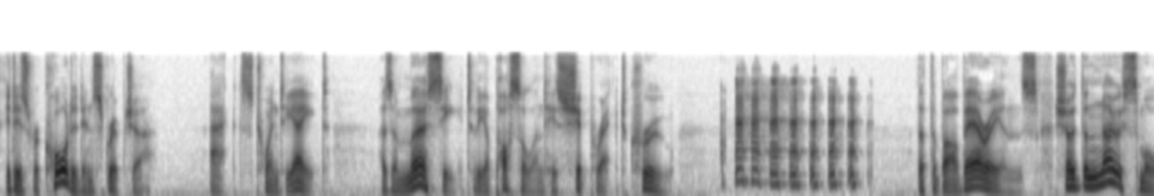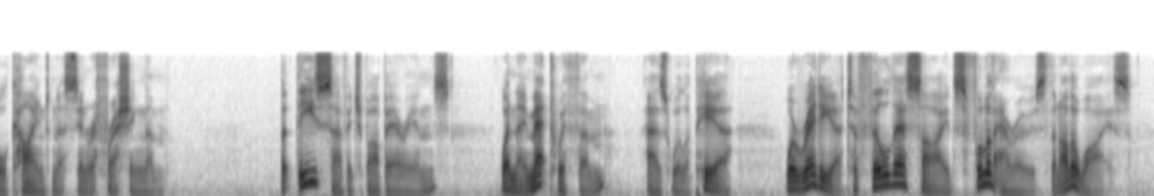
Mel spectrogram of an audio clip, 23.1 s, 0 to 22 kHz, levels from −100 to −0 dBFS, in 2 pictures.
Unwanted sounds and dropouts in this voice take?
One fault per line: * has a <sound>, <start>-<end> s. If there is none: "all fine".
* has a laugh, 7.2-8.8 s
